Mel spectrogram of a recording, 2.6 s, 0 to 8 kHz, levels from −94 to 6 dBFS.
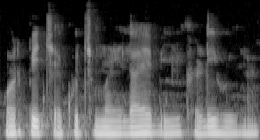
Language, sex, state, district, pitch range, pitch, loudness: Hindi, male, Uttar Pradesh, Saharanpur, 100-105 Hz, 105 Hz, -18 LUFS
